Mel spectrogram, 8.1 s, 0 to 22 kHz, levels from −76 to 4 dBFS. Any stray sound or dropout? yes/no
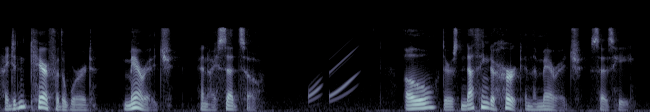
yes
